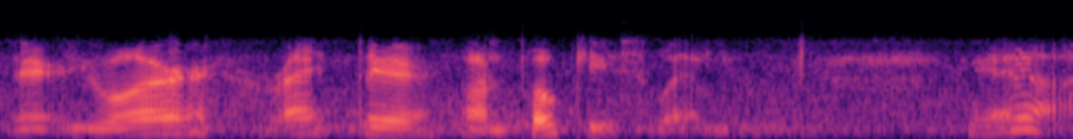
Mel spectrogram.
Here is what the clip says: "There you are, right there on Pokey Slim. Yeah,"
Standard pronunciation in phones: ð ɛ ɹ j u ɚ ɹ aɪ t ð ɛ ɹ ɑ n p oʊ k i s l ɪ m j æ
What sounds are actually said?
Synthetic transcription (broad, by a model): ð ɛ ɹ j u ɚ ɹ aɪ t ð ɛ ɹ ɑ n p oʊ k i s w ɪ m j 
